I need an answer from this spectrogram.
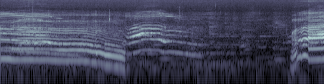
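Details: Ill-tempered cat Temon and quiet cat Lelo, kept apart by a partition, trade threats as if ready to fight; a long sinking moan slides down, a higher wavering cry follows and fades, then a sharp rising yowl returns.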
